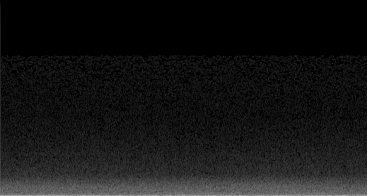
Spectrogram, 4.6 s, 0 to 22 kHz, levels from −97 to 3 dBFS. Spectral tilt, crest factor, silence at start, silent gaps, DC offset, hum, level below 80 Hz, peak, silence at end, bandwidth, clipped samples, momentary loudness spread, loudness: -8 dB/octave; 12 dB; 0 s; none; under 0.1%; none; -40 dBFS; -26 dBFS; 0 s; 14.5 kHz; under 0.1%; 4 LU; -42 LUFS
